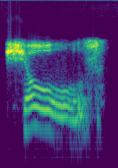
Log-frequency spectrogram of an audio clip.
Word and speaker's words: Scholz: Hey, I want to congratulate you on pronouncing it correctly, and I still get it wrong. Scholz, not Scholz.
